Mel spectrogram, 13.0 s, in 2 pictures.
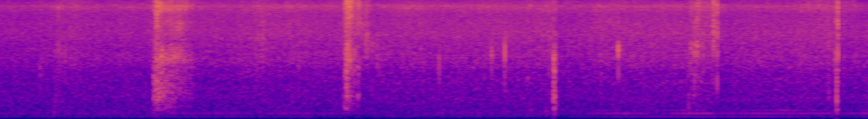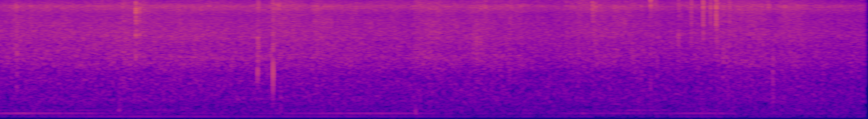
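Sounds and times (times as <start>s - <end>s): low hum: 0.0s - 13.0s
footsteps crunching on forest floor: 0.3s - 12.6s
twigs snapping underfoot: 2.6s - 5.6s, 6.2s - 6.8s, 7.4s - 7.7s, 8.4s - 8.7s, 10.9s - 12.4s.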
